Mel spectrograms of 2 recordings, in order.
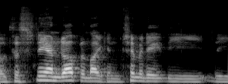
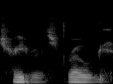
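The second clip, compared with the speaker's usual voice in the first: very hushed, low muttering under the breath; 5 semitones lower, 14 dB quieter than usual. A character glances at a companion and mumbles under his breath. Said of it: "just kind of mumbles under his breath".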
